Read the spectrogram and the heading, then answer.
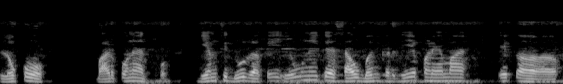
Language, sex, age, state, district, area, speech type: Gujarati, male, 18-30, Gujarat, Junagadh, rural, spontaneous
